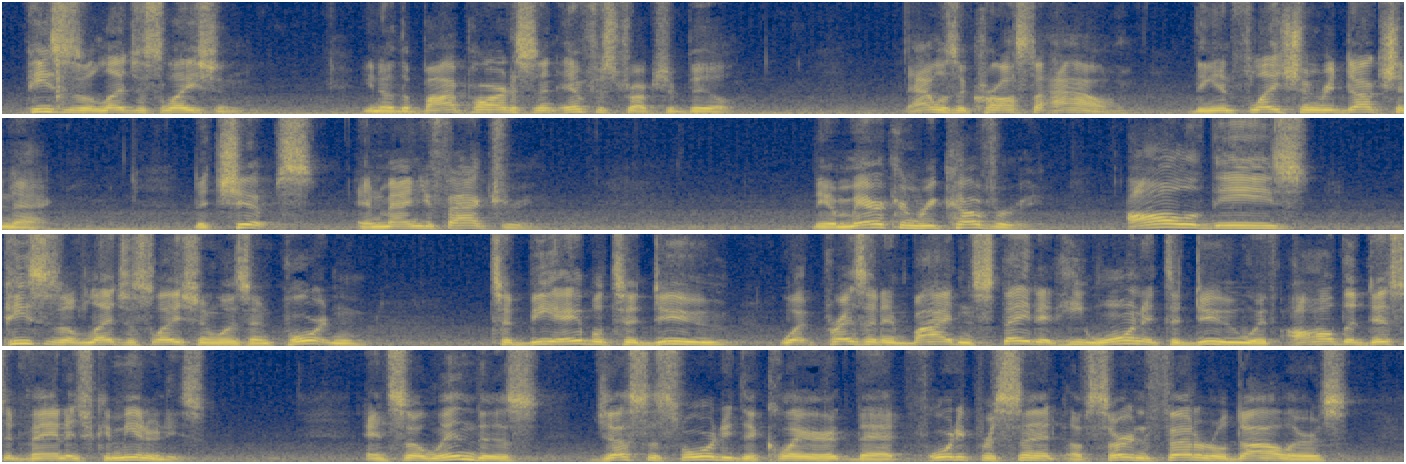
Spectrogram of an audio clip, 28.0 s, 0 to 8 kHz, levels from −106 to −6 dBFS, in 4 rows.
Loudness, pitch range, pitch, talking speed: -23 LUFS, 120-165 Hz, 145 Hz, 135 wpm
